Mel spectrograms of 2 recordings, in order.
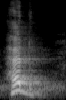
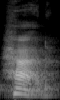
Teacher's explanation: The first one is weak, had, and the second is strong, had.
